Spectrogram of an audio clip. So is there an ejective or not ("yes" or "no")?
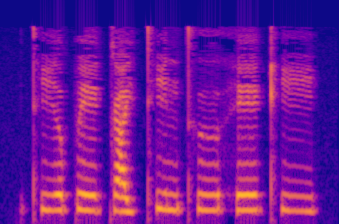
no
